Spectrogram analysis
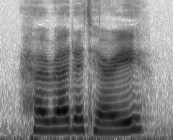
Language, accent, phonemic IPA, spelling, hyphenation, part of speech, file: English, US, /həˈɹɛdɪˌtɛɹi/, hereditary, he‧red‧i‧ta‧ry, adjective / noun, En-us-hereditary.ogg
- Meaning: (adjective) 1. Passed on as an inheritance, by last will or intestate 2. Of a title, honor or right: legally granted to somebody's descendant after that person's death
